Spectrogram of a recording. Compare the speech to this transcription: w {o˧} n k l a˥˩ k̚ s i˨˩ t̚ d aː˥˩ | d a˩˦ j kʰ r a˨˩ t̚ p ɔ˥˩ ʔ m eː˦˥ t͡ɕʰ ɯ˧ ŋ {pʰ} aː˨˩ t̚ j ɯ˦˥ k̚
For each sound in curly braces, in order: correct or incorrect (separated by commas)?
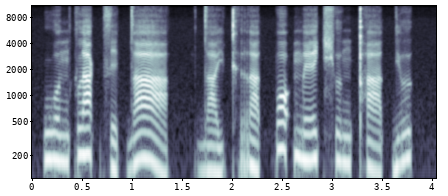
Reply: correct, correct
